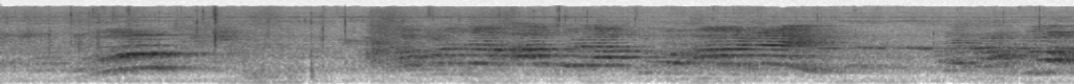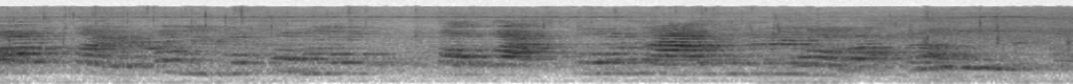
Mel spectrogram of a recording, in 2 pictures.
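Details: Several kittens calling to be fed, a near-continuous chorus of overlapping high-pitched mews, each rising then falling in a short arc, crowding one another throughout with barely a pause.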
